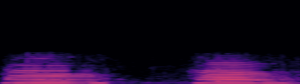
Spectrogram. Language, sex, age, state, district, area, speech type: Maithili, female, 30-45, Bihar, Supaul, rural, conversation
